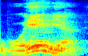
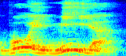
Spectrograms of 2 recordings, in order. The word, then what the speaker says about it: Boêmia: prestar muita atenção porque se nós pronunciamos com força no E como foi como Boêmia nós vamos ter que colocar o acento circunflexo muito bem se nós pronunciar mas como Boemia aí já não tem acento É com força no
